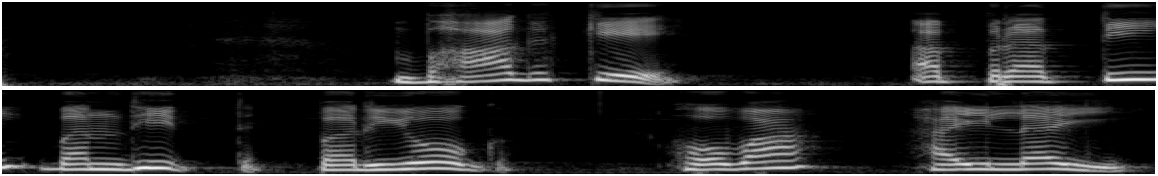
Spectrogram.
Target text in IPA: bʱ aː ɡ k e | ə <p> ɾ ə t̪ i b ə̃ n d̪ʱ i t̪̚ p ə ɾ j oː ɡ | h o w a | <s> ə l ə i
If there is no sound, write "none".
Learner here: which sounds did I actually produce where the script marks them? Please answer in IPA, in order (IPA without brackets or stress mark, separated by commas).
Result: p, h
